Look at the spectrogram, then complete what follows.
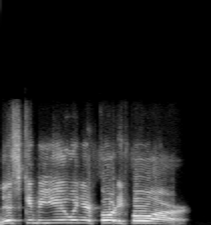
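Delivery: very high, loud yelling call. Retelling yelling down the mountain to gasping young firefighters: retelling a yell down a mountain. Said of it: "I'm yelling down the mountain".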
